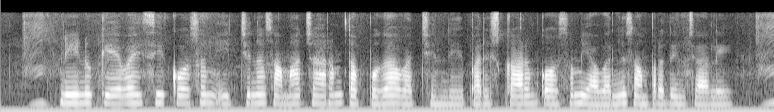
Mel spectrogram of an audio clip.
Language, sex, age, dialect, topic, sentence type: Telugu, female, 18-24, Utterandhra, banking, question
